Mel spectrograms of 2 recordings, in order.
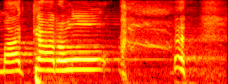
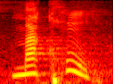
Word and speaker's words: Macron: they'll go, Emmanuel Macron, Macaron. And we're like, no, it's not macaron, it's Macron.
